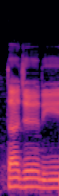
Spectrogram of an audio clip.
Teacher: جیم پر قلقلہ کریں گے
